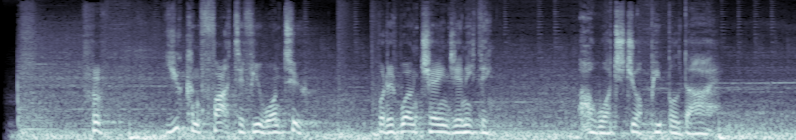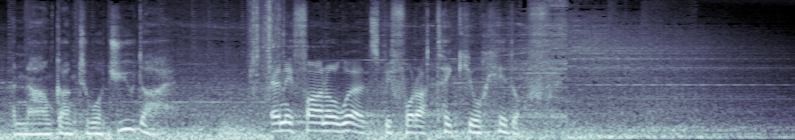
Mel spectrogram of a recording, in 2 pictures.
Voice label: Gaming Villain South African; Gaming Character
